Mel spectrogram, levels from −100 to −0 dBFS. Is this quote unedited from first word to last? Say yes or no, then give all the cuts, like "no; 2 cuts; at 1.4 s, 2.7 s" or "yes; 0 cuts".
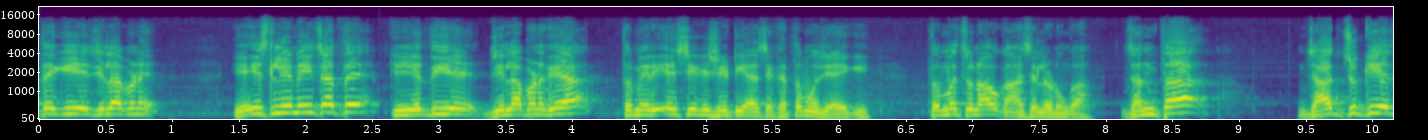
no; 2 cuts; at 2.5 s, 8.0 s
